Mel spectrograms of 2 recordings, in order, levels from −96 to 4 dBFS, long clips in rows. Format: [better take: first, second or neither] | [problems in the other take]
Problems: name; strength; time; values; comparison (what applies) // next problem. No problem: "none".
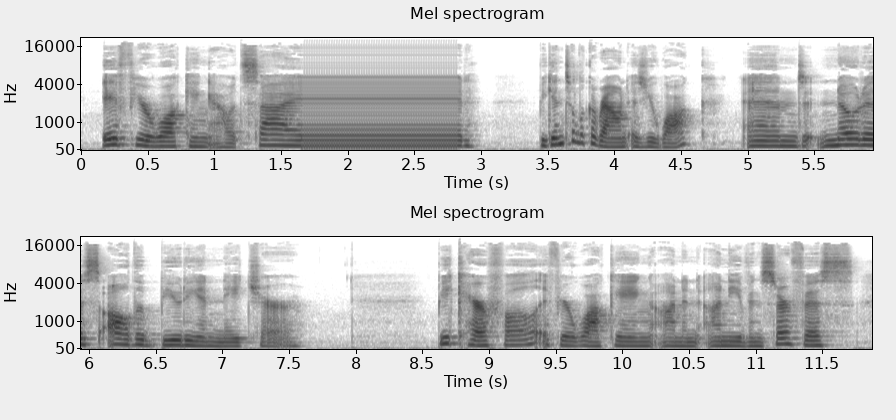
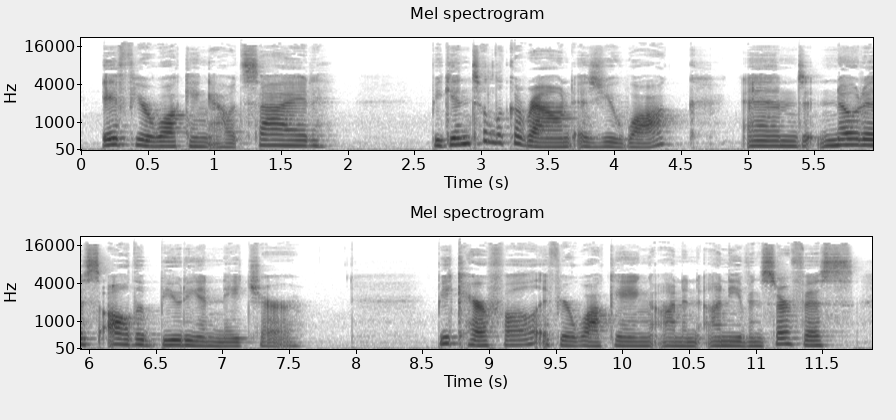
second | audio freezing; at 1.5 s for 1 s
